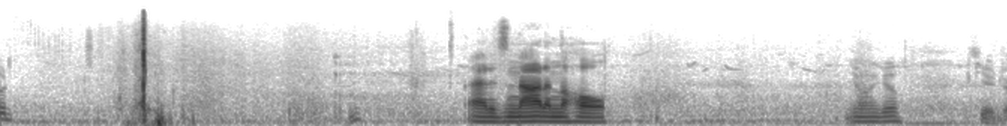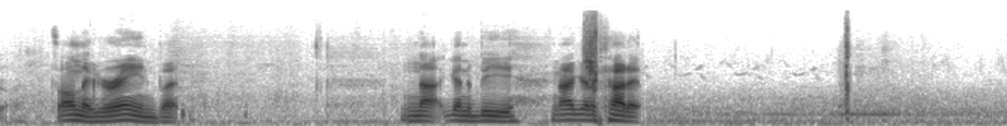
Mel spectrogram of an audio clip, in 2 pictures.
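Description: A golf club strikes a ball with a sharp click.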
